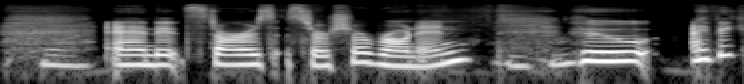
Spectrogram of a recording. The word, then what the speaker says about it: Saoirse: Oh, yeah, Saoirse. Yeah. Just so people know who you're actually referring to because you pronounced it perfectly.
